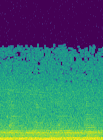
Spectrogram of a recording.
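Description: Steady ambient background music with sustained tones.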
